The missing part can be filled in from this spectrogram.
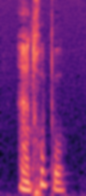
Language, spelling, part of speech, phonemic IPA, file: French, troupeau, noun, /tʁu.po/, Fr-troupeau.ogg
- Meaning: 1. herd (of horses, bulls, elephants, buffalo etc.) 2. drove (of animals being transported) 3. flock (of sheep); gaggle (of geese)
